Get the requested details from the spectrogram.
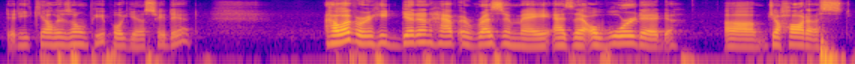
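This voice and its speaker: Woman host of a live political commentary stream, smooth and emphatic, argues hard and turns sarcastic. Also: fairly low pitch, a little slow, a bit bright. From Iran. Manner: emphatic, argumentative, with sarcastic asides.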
